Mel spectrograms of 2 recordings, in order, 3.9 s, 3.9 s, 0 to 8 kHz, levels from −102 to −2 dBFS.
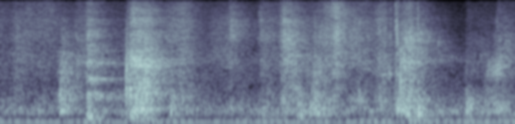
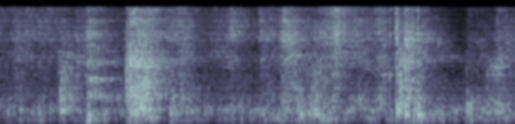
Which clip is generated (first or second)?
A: second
